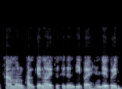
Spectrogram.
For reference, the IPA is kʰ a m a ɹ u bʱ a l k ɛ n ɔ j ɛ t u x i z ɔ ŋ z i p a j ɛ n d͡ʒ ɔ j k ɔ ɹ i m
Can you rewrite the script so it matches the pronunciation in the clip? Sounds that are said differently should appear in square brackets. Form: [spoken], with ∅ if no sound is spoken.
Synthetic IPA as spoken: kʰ a m a ɹ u bʱ a l k ɛ n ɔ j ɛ t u [s] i z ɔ [n] z i p a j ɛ n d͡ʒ ɔ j k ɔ ɹ i m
